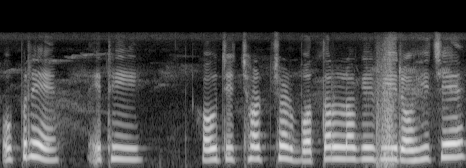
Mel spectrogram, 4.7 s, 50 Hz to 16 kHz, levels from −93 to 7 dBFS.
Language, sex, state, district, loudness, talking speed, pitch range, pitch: Odia, female, Odisha, Malkangiri, -15 LUFS, 105 wpm, 240-260 Hz, 250 Hz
